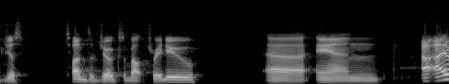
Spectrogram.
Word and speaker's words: Trudeau: Well, it's Trudeau. but that, yeah, just a pronunciation thing.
